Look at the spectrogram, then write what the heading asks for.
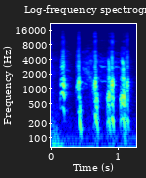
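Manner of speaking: high breathy laugh bursting out; laughing at the joke; burst of laughter. Real, not acted. Laughing at the Hormuz joke, high breathy laugh.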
